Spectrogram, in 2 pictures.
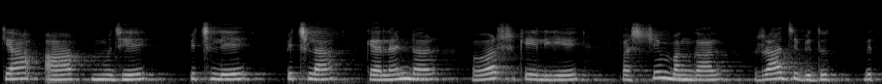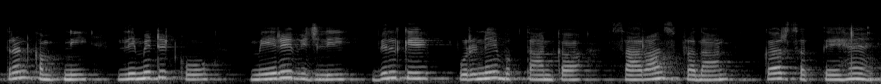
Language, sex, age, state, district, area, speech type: Hindi, female, 30-45, Madhya Pradesh, Seoni, rural, read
